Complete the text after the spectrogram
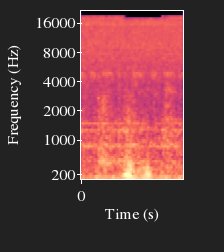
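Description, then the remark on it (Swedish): Deep, steady rumble of heavy trucks driving at full throttle outside a monastery, swelling louder for a moment midway before settling back into a continuous low roar, with no voices. “när lastbilarna går på för full gas här utanför.”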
